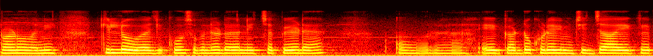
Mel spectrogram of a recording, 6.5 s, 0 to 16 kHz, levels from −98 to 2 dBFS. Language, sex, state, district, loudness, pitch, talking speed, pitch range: Marwari, female, Rajasthan, Nagaur, -15 LUFS, 195 Hz, 195 wpm, 190-200 Hz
